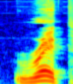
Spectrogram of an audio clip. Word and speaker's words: read: y en este caso se pronuncia como cuando se pronuncia el color rojo red sí read and red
